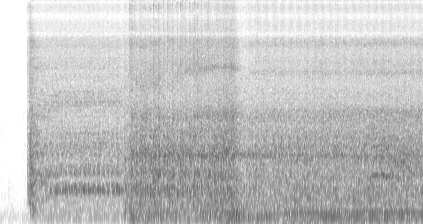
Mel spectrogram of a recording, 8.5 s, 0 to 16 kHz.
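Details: Donor Ford 7.3 Powerstroke diesel truck described as very reliable. A brief crank, then it catches at once and settles into a steady, even idle with no misses or knocks: a normal start and idle.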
